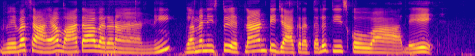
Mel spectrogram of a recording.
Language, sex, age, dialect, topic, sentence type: Telugu, female, 18-24, Telangana, agriculture, question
